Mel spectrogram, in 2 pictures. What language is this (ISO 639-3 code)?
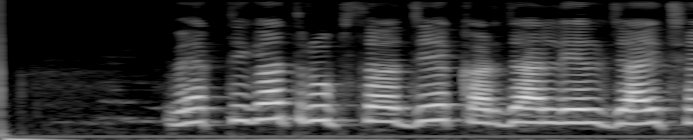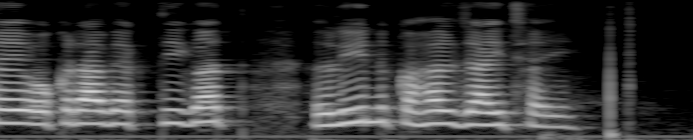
mai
